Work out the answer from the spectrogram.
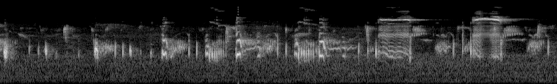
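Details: Starling song heard close up in a natural setting: a dense, rapid stream of chattering clicks, chirps and short whistles, with a buzzy rattling passage before the end.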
